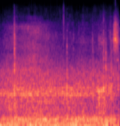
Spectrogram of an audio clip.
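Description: Hands rummaging through a tangle of cables and discarded electronics in a large bin, giving a few small clicks and knocks over a steady background rush.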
